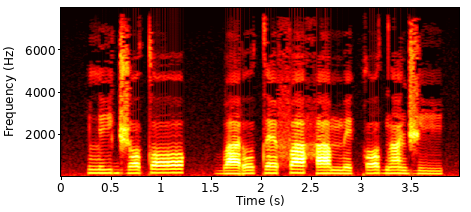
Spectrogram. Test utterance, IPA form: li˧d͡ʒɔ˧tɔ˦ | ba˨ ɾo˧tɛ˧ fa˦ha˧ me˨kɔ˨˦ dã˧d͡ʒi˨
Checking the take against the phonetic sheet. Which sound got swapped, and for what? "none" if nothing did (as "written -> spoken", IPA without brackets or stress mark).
none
